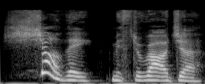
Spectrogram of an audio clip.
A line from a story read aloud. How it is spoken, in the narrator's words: said Mary fiercely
